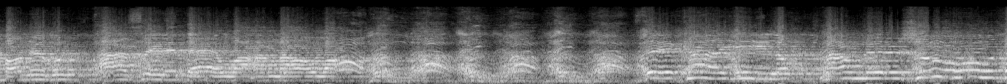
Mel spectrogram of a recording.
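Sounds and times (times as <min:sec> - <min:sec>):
men chanting rhythmically: 0:01.0 - 0:08.6.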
